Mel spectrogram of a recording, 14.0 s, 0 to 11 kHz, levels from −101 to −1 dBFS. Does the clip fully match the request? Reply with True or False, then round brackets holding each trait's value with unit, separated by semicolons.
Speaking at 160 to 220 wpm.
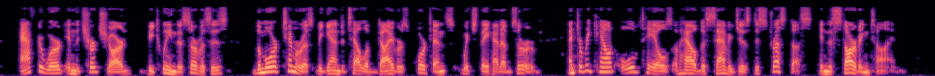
False (150 wpm)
